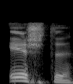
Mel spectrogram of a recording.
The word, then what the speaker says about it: este: The word starts with ES consonant, but we have to stress the first syllable. So in this case, we have to say este, so you can clearly hear the first syllable.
